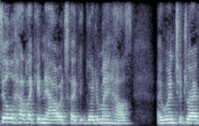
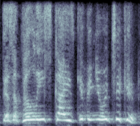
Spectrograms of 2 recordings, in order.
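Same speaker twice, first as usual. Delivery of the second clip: high, urgent imitation of a child; mock panicked heads-up; alarmed warning; 12 semitones higher than usual. Retold child warning of parking ticket.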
